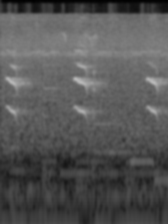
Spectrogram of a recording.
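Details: A yellow-throated toucan (Ramphastos ambiguus) in Costa Rica gives three loud, yelping, downslurred notes about a second apart, over a faint steady hum and soft background music.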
